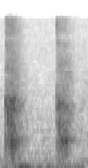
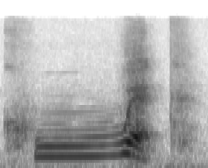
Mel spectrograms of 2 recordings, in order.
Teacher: Q sounds are made with the K sound, k, k, and the W sound, w, put together.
